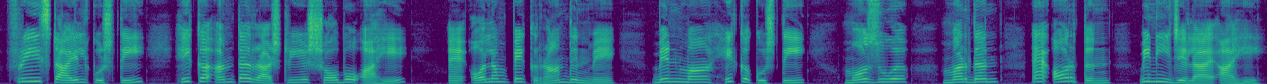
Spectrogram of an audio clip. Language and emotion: Sindhi, neutral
